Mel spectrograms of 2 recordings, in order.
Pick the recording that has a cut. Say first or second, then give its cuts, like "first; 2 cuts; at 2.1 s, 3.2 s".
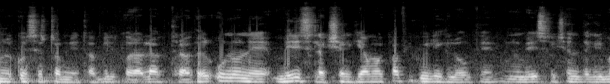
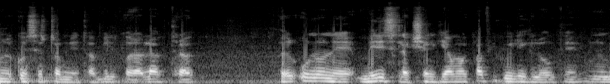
first; 1 cut; at 1.9 s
